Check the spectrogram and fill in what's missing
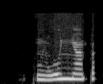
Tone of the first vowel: low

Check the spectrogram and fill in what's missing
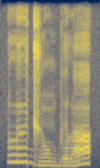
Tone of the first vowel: high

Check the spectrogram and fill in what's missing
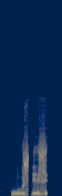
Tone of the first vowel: high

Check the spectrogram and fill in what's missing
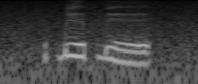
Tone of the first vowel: high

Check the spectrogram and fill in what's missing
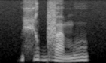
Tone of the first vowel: high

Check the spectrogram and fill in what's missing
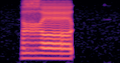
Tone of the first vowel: low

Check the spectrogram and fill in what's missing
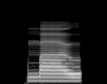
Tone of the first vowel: low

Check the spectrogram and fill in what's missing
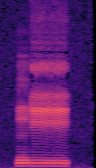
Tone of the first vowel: high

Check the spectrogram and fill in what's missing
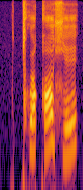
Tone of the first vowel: rising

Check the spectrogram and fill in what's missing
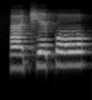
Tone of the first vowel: low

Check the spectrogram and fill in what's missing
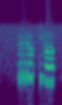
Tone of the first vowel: high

